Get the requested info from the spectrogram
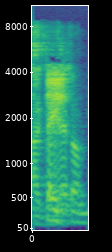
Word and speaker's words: Statham: How do you even say his name? – Statham? – Statham. It's Statham, yeah.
